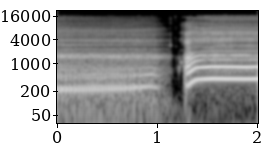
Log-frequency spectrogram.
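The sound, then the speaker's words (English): A voice makes a deliberate, voiced gasping 'ah' to imitate nervous, stressed breathing: a steady tone, a brief silent break, then a sharper, louder sustained gasp. “That's how I breathe when I'm nervous. That's how I breathe when I'm stressed.”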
